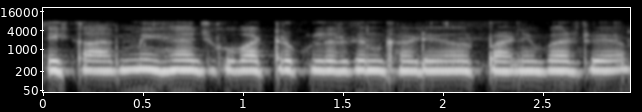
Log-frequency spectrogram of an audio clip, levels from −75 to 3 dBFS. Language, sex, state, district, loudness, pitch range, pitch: Marwari, female, Rajasthan, Nagaur, -16 LUFS, 210-220 Hz, 215 Hz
